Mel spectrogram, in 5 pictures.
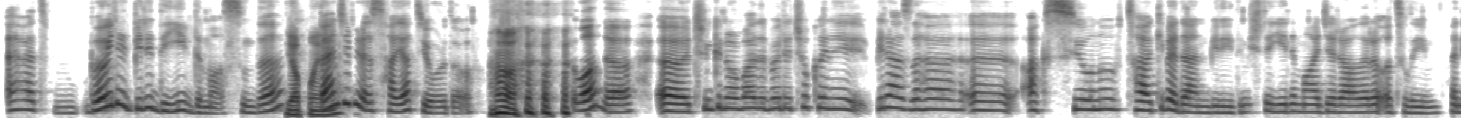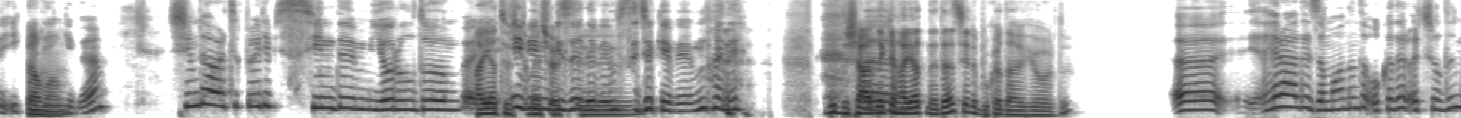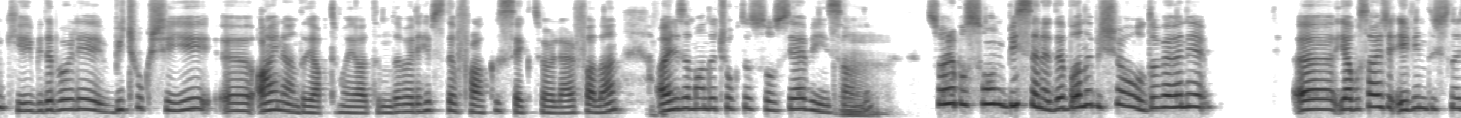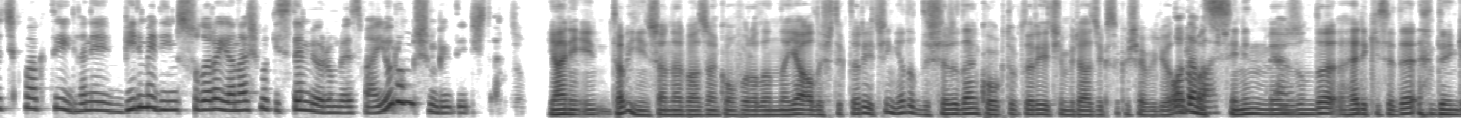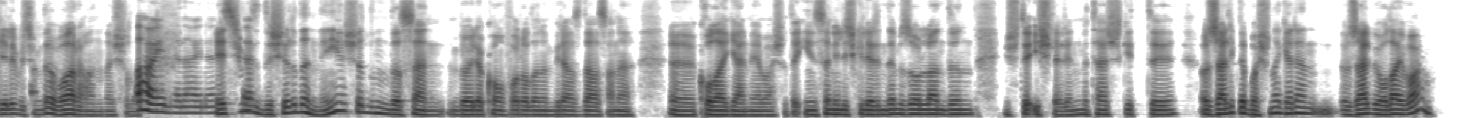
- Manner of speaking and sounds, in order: other background noise; laugh; distorted speech; drawn out: "çöktü"; chuckle; laughing while speaking: "Hani"; unintelligible speech; tapping; unintelligible speech; chuckle; laughing while speaking: "Aynen"; "ters" said as "terş"
- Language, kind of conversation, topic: Turkish, podcast, Konfor alanından çıkmaya karar verirken hangi kriterleri göz önünde bulundurursun?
